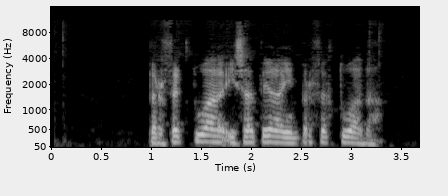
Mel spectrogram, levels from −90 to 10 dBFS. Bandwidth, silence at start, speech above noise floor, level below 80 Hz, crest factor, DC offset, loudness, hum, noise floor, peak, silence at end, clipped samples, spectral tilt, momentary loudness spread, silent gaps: 11 kHz; 1 s; 55 dB; -58 dBFS; 16 dB; under 0.1%; -22 LUFS; none; -76 dBFS; -6 dBFS; 0.4 s; under 0.1%; -6 dB/octave; 8 LU; none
